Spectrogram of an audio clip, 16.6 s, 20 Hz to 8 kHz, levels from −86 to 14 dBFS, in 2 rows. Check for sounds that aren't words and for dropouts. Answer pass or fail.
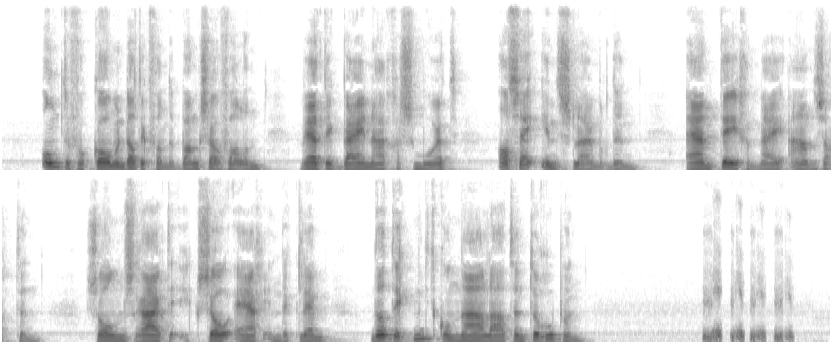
fail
